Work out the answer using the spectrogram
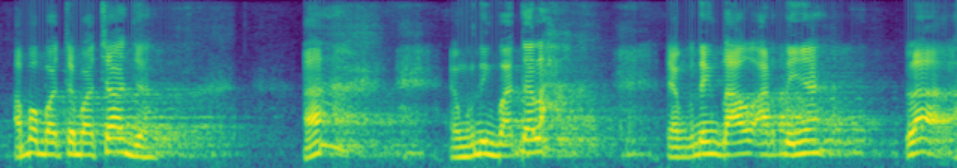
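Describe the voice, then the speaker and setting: Arabic grammar teacher quizzing his class in a mosque. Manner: quizzing, drops to low soft answers after rising questions. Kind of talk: classroom lecture with call-and-response questions. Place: mosque hall. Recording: roomy hall reverb.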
